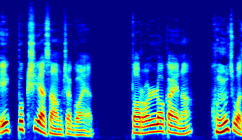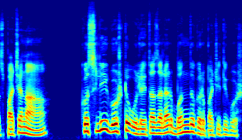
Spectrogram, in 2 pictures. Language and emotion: Goan Konkani, neutral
